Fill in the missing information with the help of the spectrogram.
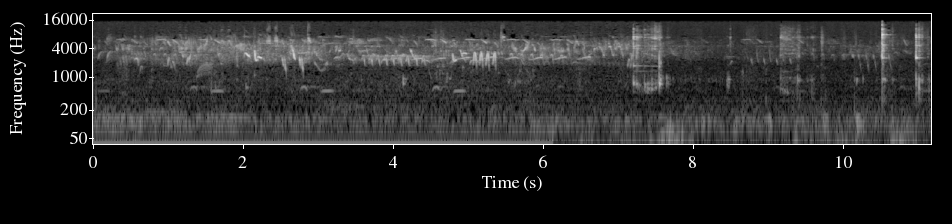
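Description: Birds chirping and twittering, a busy chorus for the first half or so that thins out, with a few sharp clicks in the second half.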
